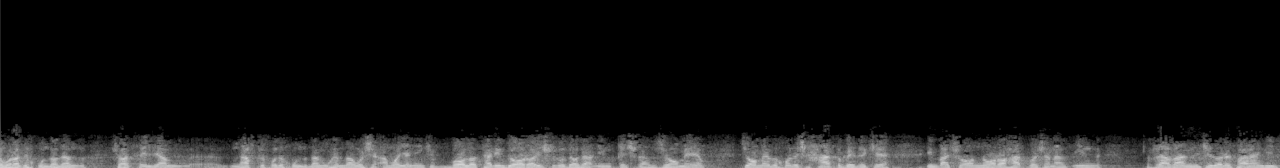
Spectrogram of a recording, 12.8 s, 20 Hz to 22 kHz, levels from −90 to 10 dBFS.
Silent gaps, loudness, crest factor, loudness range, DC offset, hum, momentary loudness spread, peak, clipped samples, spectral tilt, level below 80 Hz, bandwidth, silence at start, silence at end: none; -17 LUFS; 14 dB; 3 LU; 0.5%; none; 9 LU; -2 dBFS; under 0.1%; -6.5 dB/octave; -44 dBFS; 4.4 kHz; 0 s; 0 s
